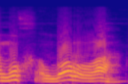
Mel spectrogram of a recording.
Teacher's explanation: دو زبر ہے، آگے وقف مطلق کی علامت ہے، یہاں پر وقف کریں گے تو اسے ہا ساکنہ سے بدلیں گے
